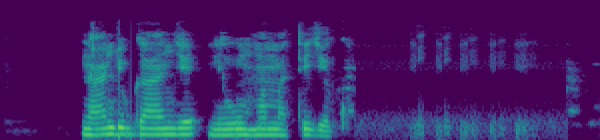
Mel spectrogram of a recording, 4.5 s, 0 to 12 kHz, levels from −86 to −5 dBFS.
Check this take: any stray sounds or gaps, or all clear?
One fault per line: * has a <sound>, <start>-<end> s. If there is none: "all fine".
* has a laugh, 3.1-4.0 s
